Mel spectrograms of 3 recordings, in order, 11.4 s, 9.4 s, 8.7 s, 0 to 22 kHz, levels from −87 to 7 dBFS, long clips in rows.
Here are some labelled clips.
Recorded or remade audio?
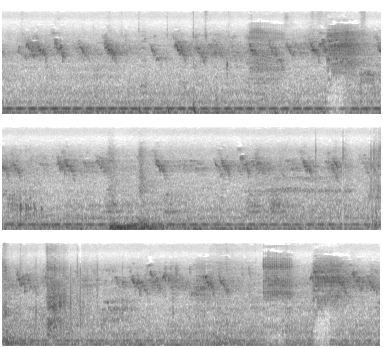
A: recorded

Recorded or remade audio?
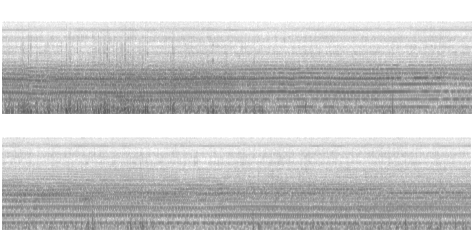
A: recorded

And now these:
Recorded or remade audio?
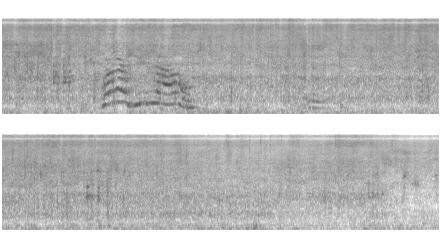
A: remade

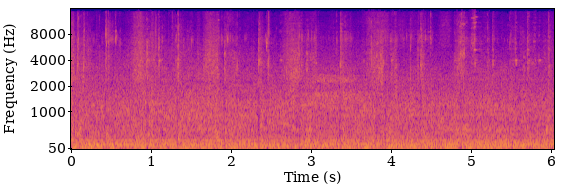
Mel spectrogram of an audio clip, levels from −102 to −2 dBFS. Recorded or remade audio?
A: recorded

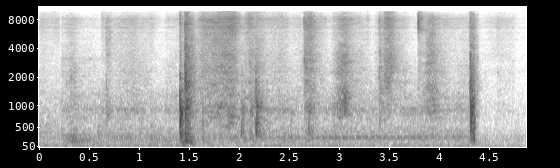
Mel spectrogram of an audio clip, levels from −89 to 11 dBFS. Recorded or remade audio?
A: remade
